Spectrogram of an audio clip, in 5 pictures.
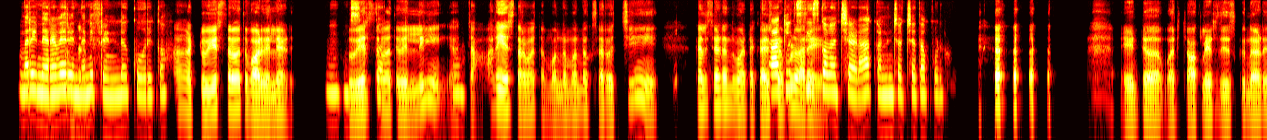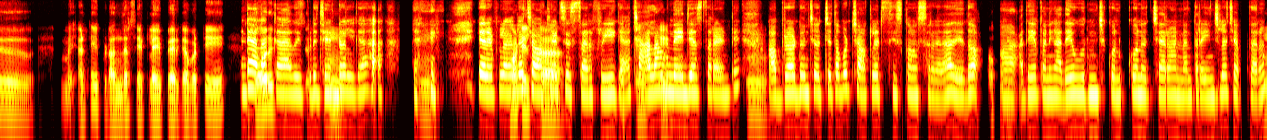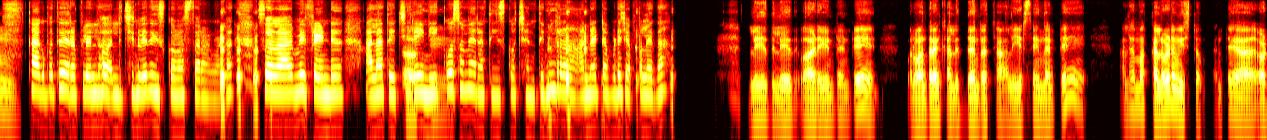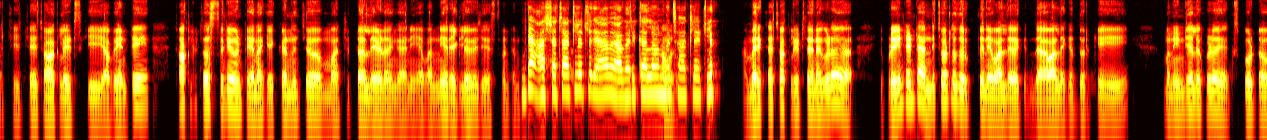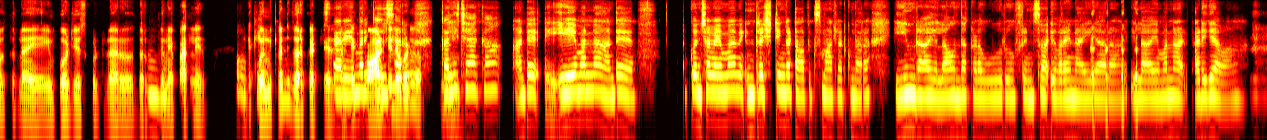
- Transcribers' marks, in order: in English: "ఫ్రెండ్"; in English: "టూ ఇయర్స్"; in English: "టూ ఇయర్స్"; in English: "సూపర్!"; in English: "ఇయర్స్"; tapping; in English: "చాక్లెట్స్"; laugh; in English: "చాక్లెట్స్"; in English: "సెటిల్"; laughing while speaking: "జనరల్‌గా ఏరోప్లేన్‌లో చాక్లెట్స్ ఇస్తారు ఫ్రీగా. చాలామంది ఏం చేస్తారంటే"; in English: "జనరల్‌గా ఏరోప్లేన్‌లో చాక్లెట్స్"; in English: "గిఫ్ట్స్"; in English: "ఫ్రీగా"; in English: "అబ్రాడ్"; in English: "చాక్లెట్స్"; in English: "రేంజ్‌లో"; in English: "ఏరోప్లేన్‌లో"; laughing while speaking: "వాళ్ళిచ్చినవే తీసుకొనొస్తారన్నమాట"; laugh; in English: "సో"; laugh; in English: "ఇయర్స్"; other background noise; in English: "చాక్లెట్స్‌కి"; in English: "చాక్లెట్స్"; in English: "రెగ్యులర్‌గా"; other noise; chuckle; in English: "ఎక్స్‌పోర్ట్"; in English: "ఇంపోర్ట్"; in English: "క్వాలిటీలో"; in English: "ఇంట్రెస్టింగ్‌గా టాపిక్స్"; in English: "ఫ్రెండ్స్"; laugh
- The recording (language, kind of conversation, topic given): Telugu, podcast, విదేశం వెళ్లి జీవించాలా లేక ఇక్కడే ఉండాలా అనే నిర్ణయం ఎలా తీసుకుంటారు?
